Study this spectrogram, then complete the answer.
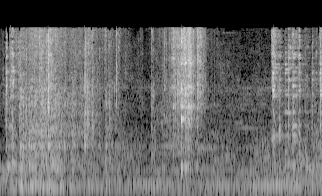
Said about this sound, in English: If you had to poetically evoke the traditional British drinking establishment, you might imagine the rattle of ice.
